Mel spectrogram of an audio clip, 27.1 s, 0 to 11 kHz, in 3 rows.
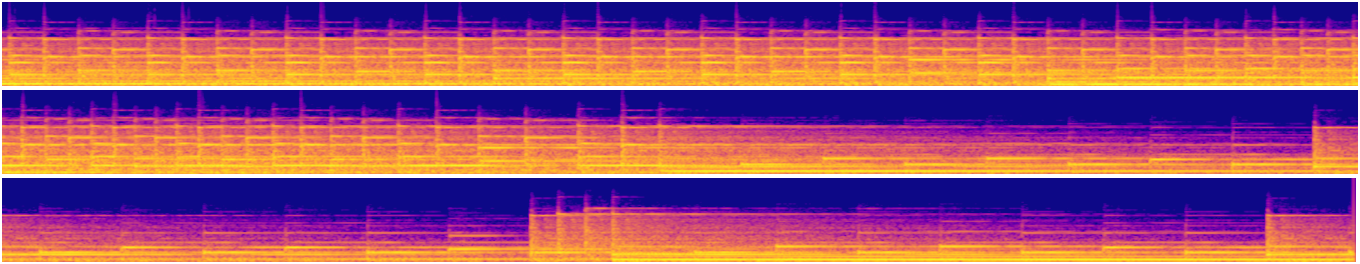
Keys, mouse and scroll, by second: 0.4 shift+click, 0.5 scroll down 1, 0.5 KP_1, 0.6 scroll up 1, 0.7 scroll down 1, 9.0-10.1 middle drag, 9.4 scroll down 1, 10.1 click, 10.4 o, 10.4 Return, 10.6 middle click, 10.8 scroll up 2, 10.9 click, 11.2 click, 11.5 Return, 11.6 scroll down 1, 11.7-15.8 typing, 11.9 shift+middle click, 12.0-12.5 scroll up 2, 12.5 click, 13.1 middle click, 13.4 click, 13.6 scroll down 2, 13.7-14.3 shift+middle drag, 13.7 scroll up 2, 14.3 shift+click, 14.4 middle click, 14.7 scroll up 2, 15.1 scroll down 1, 15.2 middle drag, 15.5 click, 15.7 shift+drag, 16.3 ctrl+z, 16.3 scroll up 1, 16.4 click, 16.7 middle click, 17.7 shift+click, 17.9 x, 18.4 ctrl+v, 18.5 KP_1, 18.6-19.2 scroll down 3, 18.6 g, 18.9 middle drag, 18.9 KP_Decimal, 19.2 shift+click, 19.4 click, 19.8 shift+click, 20.1 KP_Divide, 20.3 middle click, 20.4-27.1 typing, 20.9 click, 21.0 middle click, 21.1-21.9 scroll down 2, 21.6 click, 21.9 click, 22.3 scroll up 1, 22.6 middle click, 22.6 scroll down 1, 23.2 click, 23.3 shift+middle click, 24.5 middle click, 24.6 click, 24.9 scroll down 1, 25.2 click, 25.3 click, 25.6 click, 25.9 scroll up 1, 26.0 shift+middle click, 26.1 scroll down 1, 26.2 click, 26.7 shift+middle click.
